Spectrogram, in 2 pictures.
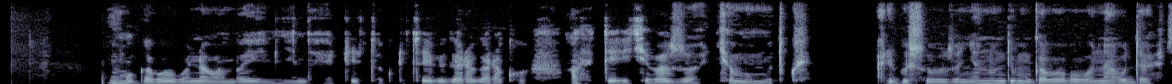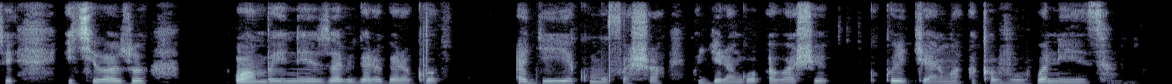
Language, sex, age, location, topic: Kinyarwanda, female, 36-49, Kigali, health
